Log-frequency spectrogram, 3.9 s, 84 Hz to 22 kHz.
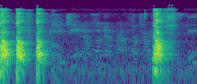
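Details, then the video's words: A bulldog in NYC, in the middle of a fifteen-minute rant, fires off three rapid harsh barks, pauses about two seconds, then gives one more loud drawn bark. "Part 2 of the 15 minute rant"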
